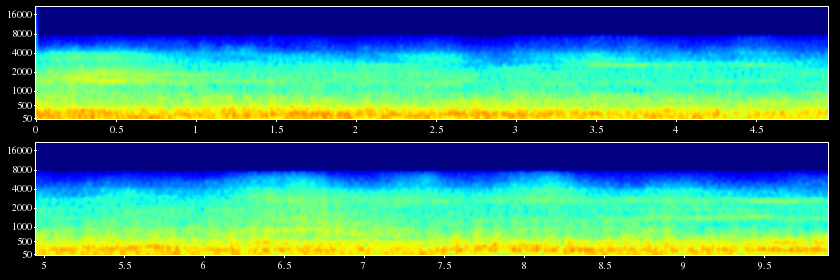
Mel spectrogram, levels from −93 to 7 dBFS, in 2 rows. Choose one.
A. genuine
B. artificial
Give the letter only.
B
